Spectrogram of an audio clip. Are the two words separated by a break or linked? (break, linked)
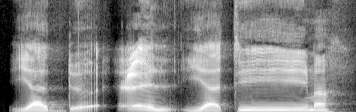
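linked. The two words run together without a break. "quand on fait la liaison"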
